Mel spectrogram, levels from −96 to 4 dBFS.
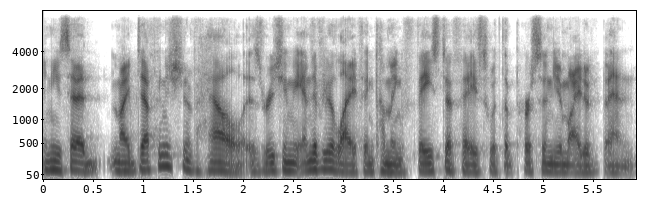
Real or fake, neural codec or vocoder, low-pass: fake; codec, 24 kHz, 3 kbps, HILCodec; 7.2 kHz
